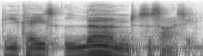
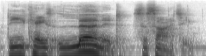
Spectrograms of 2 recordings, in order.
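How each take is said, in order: First: Learned is said in its verb pronunciation. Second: Learned is said in its adjective pronunciation. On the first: "as opposed to" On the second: "I said the U K's learned society"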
